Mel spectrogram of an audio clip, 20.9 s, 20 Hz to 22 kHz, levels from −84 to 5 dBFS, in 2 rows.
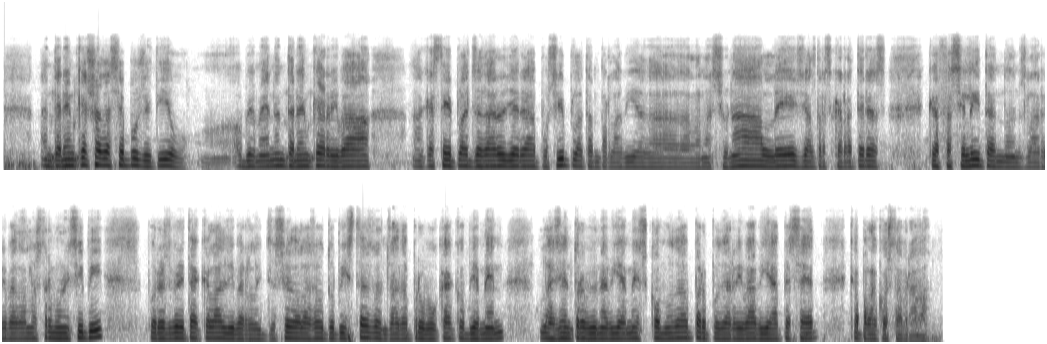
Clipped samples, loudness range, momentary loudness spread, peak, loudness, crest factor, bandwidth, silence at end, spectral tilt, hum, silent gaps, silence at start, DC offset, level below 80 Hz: under 0.1%; 3 LU; 10 LU; 0 dBFS; -16 LUFS; 16 dB; 9.4 kHz; 1.05 s; -6.5 dB/octave; none; none; 0 s; under 0.1%; -48 dBFS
